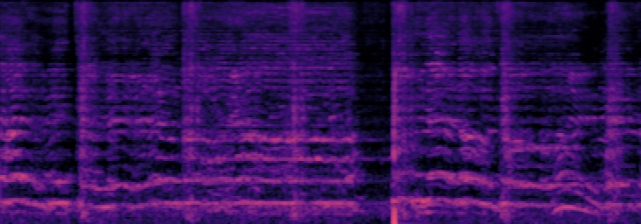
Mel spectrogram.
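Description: Men chanting a noha (Shia lament) together, with rhythmic matam: hands striking chests about once a second. One strike a little past the middle is sharper and louder than the rest.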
